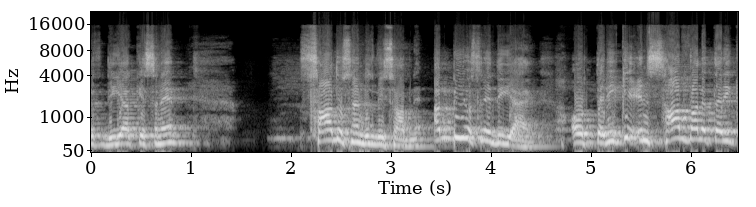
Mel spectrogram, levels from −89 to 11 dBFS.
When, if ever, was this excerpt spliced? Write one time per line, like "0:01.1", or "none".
0:04.6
